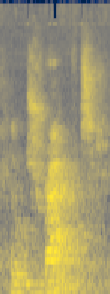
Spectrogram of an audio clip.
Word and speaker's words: contract: So, your verb will have the second syllable stress. Contract. Contract. Now. So that follows a general pattern, doesn't it? Where you have a lot of these sorts of words in English. You have the noun and the verb form. They look the same. Usually the noun has the front stress, first syllable stress.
